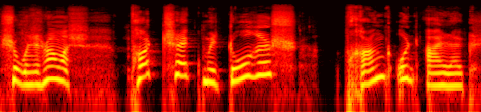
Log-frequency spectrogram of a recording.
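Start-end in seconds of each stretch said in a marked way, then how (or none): 1.3-4.7 slow, over-articulated round a cork; cork in teeth. Shown as a demonstration. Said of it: "Korken in den Mund".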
